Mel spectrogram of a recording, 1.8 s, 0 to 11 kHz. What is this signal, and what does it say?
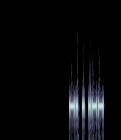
Morse code, heard as a keyed tone, about 48 wpm, 700 Hz. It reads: NEW
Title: Three Letter Words - 50wpm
